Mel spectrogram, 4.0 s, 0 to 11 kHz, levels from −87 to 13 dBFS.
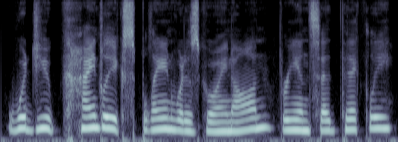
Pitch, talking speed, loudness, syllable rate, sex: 205 Hz, 165 wpm, -16 LUFS, 3.7 syllables/s, female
